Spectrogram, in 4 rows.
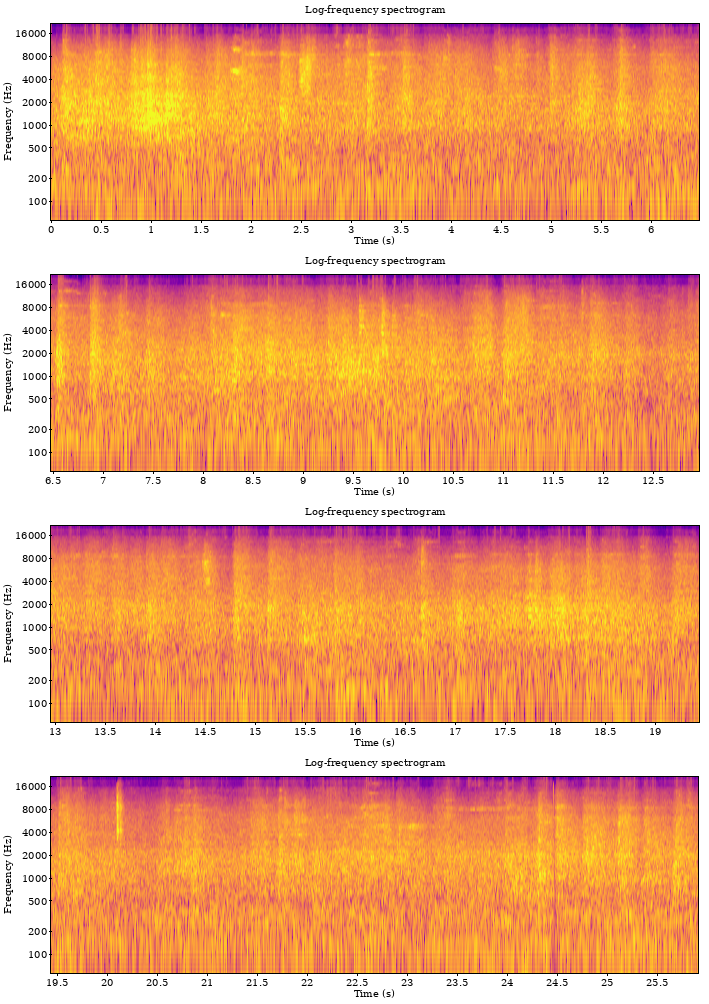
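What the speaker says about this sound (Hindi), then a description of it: "इसलिए धीमे धीमे निकल रही है ट्रेन यहाँ से" Rajdhani Express from Delhi to Secunderabad rolling slowly under a 30 km/h caution over the Wardha river bridge after Balharshah, a loud continuous rumble and rattle of wheels and wagons heard from on board, with no talk.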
